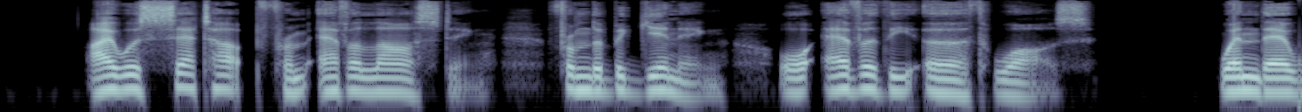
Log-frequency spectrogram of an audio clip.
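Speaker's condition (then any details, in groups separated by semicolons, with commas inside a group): No condition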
